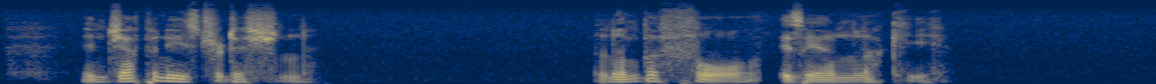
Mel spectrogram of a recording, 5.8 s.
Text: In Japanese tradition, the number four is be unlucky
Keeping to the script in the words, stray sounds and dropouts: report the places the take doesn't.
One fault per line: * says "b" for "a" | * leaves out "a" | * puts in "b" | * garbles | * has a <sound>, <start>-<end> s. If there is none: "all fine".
all fine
